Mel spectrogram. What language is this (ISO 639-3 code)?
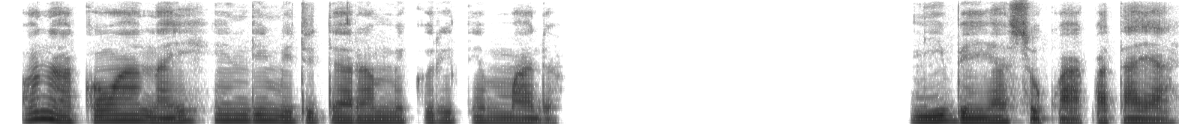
ibo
